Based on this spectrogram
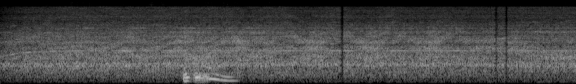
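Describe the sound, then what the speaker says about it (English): Handheld dryer drying a paper craft spring book stack project, a steady continuous airy whoosh running throughout, close and fairly loud, with a brief faint tonal blip partway through. "I'm going to dry it right here real quick."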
